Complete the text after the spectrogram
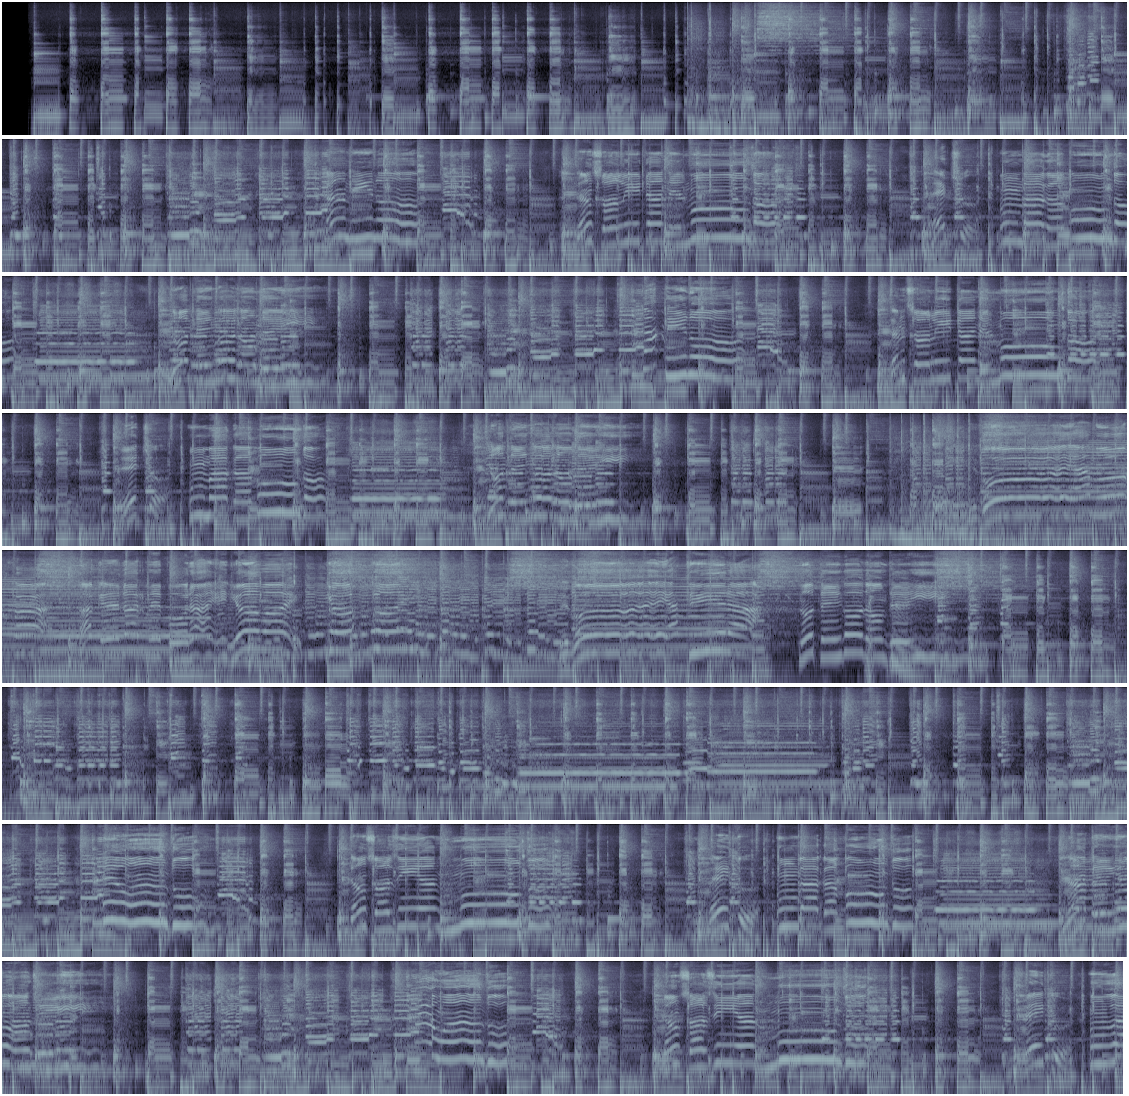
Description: o rock...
